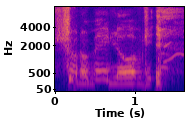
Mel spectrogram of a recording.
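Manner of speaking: deepest put-on man voice.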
